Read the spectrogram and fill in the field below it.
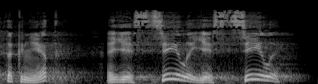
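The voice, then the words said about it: Mocking, unusually nasty voice. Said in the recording (Russian): “Передразнил он меня необычайно противным голосом”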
